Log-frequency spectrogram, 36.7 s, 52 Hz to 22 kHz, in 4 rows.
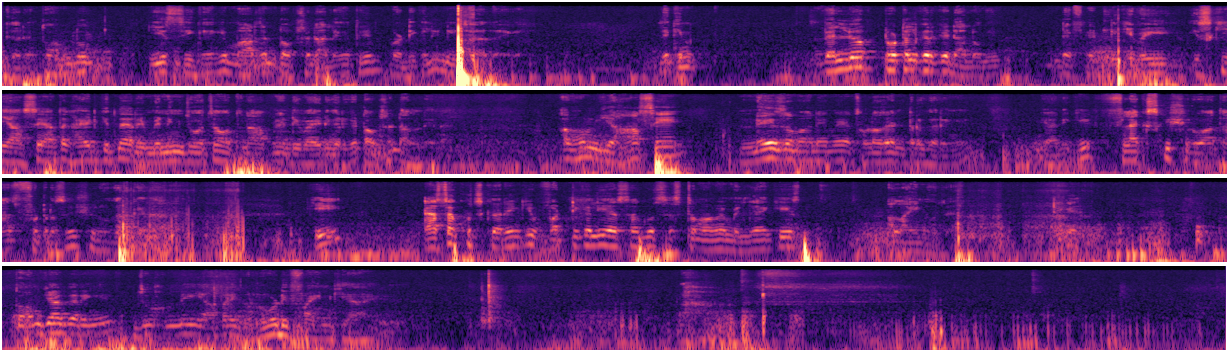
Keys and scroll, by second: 29.1 alt+Tab.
